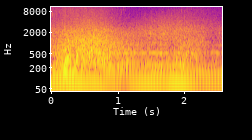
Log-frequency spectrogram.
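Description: Soft ocean waves wash in a steady, continuous hiss with a low, even rumble underneath. There is no talking, and the surf holds a fairly constant level throughout.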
